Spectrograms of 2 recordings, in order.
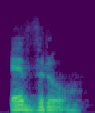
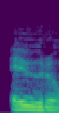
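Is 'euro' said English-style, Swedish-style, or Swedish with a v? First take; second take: Swedish v; Swedish. First: Euro is pronounced with a v sound. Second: Euro is pronounced the Swedish way. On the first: "which would be more natural for Sweden" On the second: "which would be more natural for Sweden"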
